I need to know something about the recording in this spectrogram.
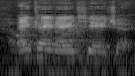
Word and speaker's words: Akatha: website acted said calm AKA tha it's pronounced a katha there's no th sound in Sanskrit yeah I had to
